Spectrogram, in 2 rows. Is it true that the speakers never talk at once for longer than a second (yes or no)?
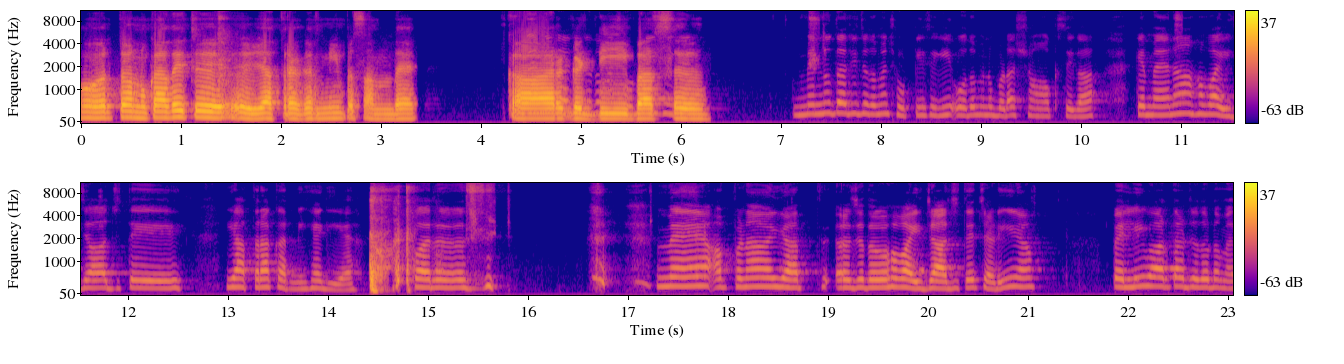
no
